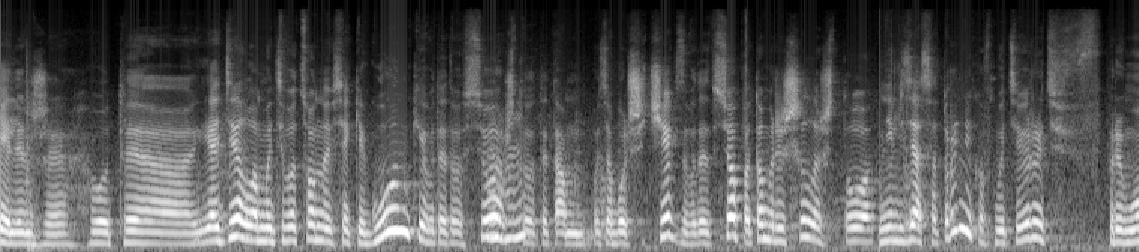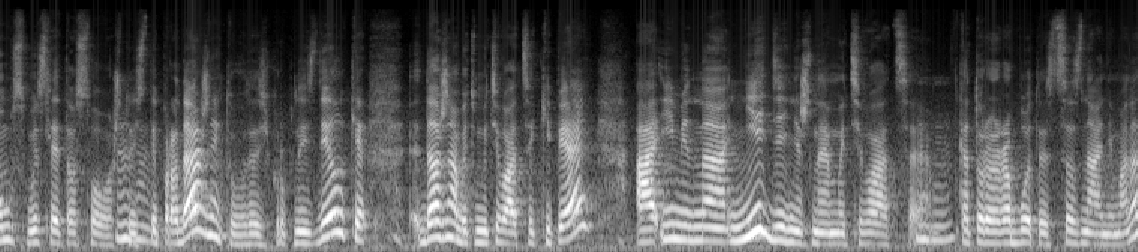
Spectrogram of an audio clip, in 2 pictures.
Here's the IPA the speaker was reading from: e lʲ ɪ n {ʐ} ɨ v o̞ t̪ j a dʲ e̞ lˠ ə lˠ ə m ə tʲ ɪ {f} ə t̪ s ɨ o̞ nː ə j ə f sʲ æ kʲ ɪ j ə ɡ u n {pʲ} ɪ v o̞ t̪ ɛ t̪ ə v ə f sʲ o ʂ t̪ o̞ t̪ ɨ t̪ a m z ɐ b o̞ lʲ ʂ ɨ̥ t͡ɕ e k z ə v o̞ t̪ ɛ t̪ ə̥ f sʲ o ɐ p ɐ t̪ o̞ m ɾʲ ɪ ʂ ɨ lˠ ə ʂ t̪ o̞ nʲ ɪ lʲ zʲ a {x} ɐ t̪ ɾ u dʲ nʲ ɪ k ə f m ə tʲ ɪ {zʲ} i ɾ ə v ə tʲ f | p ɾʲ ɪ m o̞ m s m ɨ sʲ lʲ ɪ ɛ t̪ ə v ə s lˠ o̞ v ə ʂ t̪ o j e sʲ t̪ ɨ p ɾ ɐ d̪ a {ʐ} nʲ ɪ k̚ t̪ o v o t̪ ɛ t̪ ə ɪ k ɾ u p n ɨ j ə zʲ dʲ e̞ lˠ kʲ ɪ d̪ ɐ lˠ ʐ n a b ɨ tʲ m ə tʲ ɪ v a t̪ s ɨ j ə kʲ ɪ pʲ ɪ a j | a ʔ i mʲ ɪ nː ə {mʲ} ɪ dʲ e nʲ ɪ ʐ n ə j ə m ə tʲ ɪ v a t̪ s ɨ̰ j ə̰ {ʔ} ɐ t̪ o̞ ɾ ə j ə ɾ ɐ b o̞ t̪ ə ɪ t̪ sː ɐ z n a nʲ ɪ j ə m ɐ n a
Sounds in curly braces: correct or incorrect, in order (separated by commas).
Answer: correct, incorrect, incorrect, incorrect, incorrect, correct, incorrect, incorrect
